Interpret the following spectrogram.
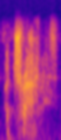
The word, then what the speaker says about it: attract: Yeah, that last word is attract. The stress is on the end.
